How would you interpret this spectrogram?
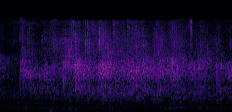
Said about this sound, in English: You can applaud. That's okay. I accept them. Thank you.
